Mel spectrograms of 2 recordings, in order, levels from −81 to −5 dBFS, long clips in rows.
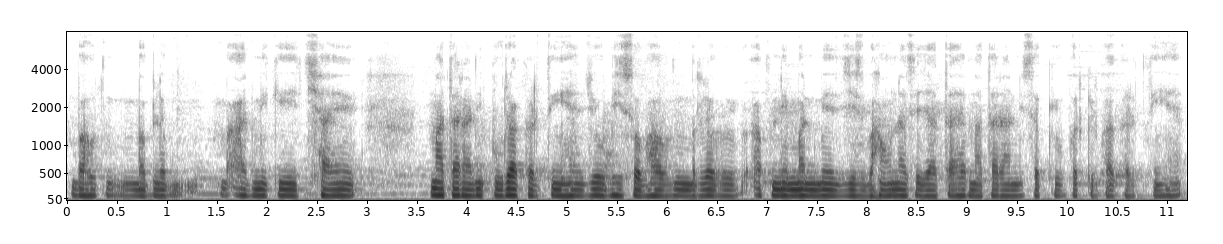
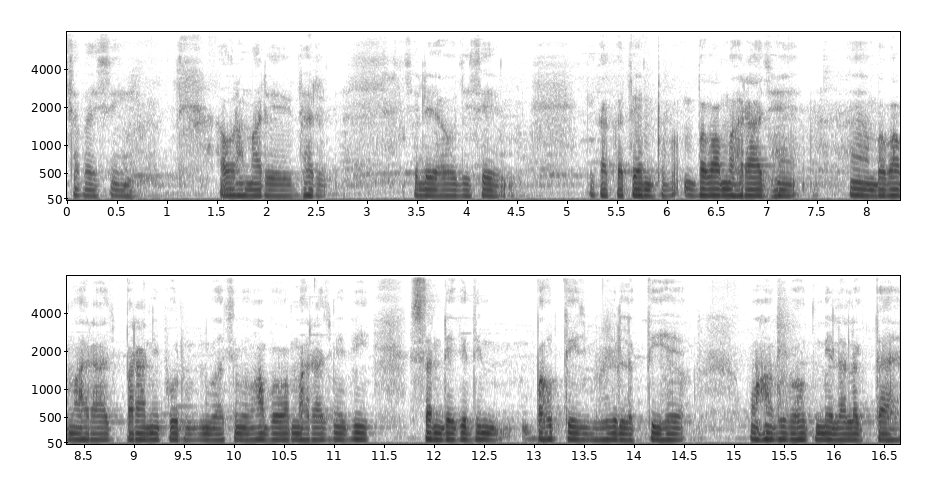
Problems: background sounds at intervals, continuous background conversations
